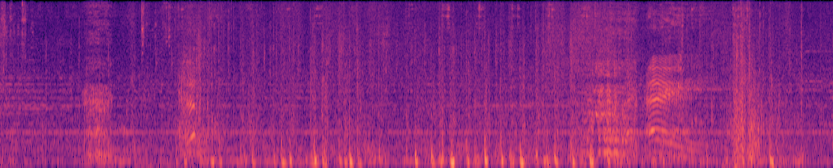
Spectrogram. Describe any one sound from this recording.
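Hooves thud on a dirt track as a horse gallops.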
